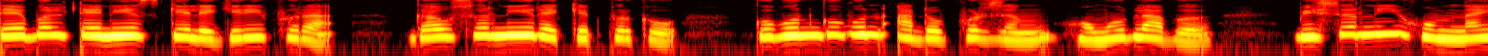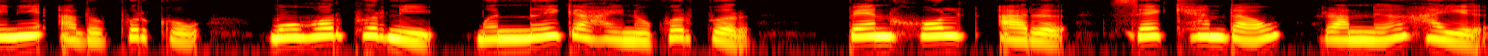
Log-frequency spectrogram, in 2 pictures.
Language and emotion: Bodo, neutral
